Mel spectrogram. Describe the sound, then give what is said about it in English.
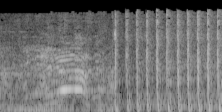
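Gunfire rings out near airport gates as crowds rush chaotically: after a brief stretch of background noise, a rapid, evenly paced burst of many sharp, loud shots rattles off in quick succession. “Outside the gates, shots ring out as the headlong dash, which began yesterday, continues.”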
